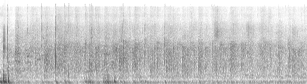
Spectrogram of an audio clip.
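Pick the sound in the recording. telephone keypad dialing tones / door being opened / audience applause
audience applause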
